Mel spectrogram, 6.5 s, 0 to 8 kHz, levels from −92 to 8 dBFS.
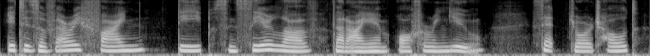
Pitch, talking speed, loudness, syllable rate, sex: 200 Hz, 150 wpm, -16 LUFS, 4.2 syllables/s, female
